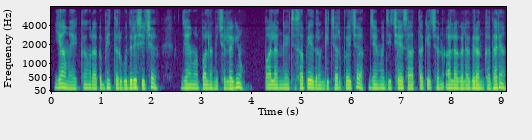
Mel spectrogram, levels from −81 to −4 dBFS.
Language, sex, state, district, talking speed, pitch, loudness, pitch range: Kumaoni, male, Uttarakhand, Uttarkashi, 215 wpm, 125 Hz, -17 LUFS, 120-125 Hz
